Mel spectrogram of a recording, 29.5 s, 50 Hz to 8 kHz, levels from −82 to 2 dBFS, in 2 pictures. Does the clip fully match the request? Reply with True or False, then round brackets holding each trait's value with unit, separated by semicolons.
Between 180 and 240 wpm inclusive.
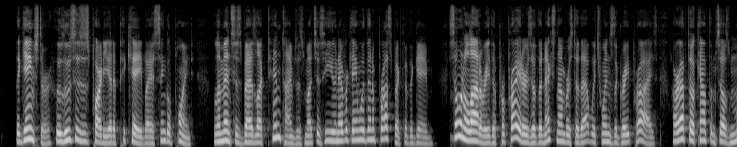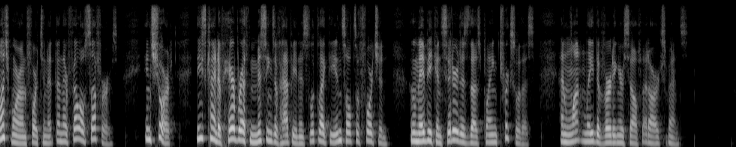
True (185 wpm)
